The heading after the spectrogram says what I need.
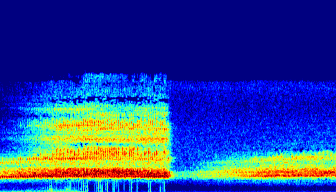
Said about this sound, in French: Vous l'entendez la nuit, ça, régulièrement. Oui. Ça vous effraie peut-être d'ailleurs, d'où je pense son nom, l'effraie des clochers pour nous accueillir dans Parlons d'oiseaux.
